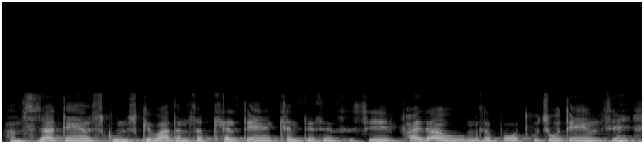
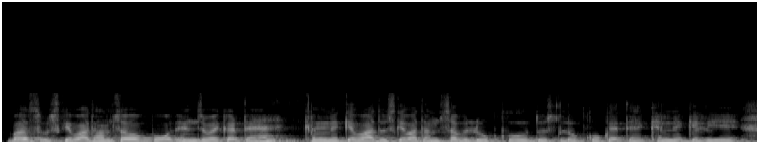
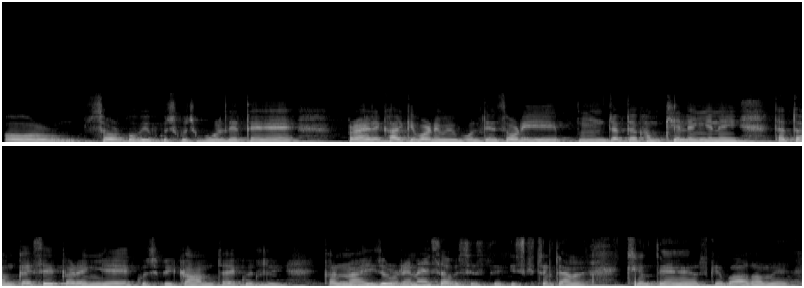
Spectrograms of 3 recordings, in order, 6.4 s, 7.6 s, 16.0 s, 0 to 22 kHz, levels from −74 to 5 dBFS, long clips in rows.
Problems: none marked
